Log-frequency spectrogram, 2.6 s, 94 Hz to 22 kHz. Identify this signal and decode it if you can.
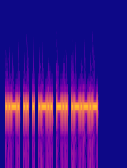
Morse code, heard as a keyed tone, about 37 wpm, 700 Hz. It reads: FIELD.
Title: Sentences from Top 1000 Words - Review Part 4 - 40wpm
